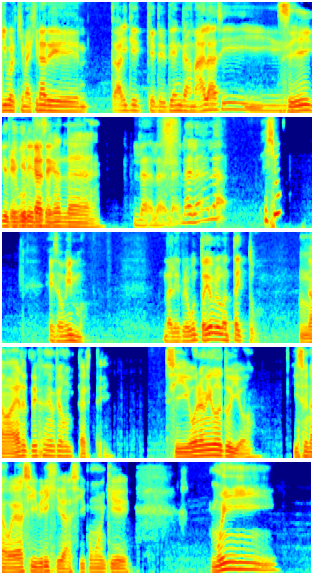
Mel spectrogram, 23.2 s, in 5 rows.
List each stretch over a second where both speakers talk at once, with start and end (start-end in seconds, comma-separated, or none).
4.1-5.8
